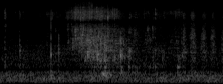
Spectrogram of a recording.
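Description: Blanched rice is poured into a strainer to drain, a short rush of splashing water swelling in the middle and trickling off, close and fairly soft.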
